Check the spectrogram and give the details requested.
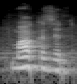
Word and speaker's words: moccasin: It's actually Moccasin, and moccasin is shoe. So that's why it. So if you ever hear anyone pronounce it moccasin, it's because that was the original word, changed to moccasin.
